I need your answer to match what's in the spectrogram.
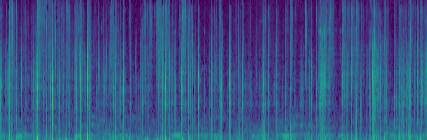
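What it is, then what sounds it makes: Cork coaster covered with plastic googly eyes. A round, palm-sized solid cork coaster densely covered with small plastic googly eyes is held in one hand and tapped and scratched with long acrylic nails. Rapid, dense clicks and rattly scratches crackle throughout, bright and dry with a faint low hum underneath.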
